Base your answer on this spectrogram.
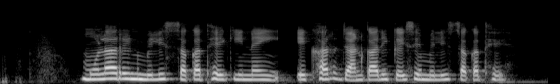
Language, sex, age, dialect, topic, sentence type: Chhattisgarhi, female, 25-30, Central, banking, question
